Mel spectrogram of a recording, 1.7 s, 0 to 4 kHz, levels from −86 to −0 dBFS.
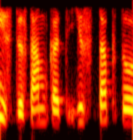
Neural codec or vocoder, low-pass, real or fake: none; 3.6 kHz; real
